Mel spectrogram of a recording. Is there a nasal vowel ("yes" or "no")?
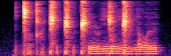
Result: yes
